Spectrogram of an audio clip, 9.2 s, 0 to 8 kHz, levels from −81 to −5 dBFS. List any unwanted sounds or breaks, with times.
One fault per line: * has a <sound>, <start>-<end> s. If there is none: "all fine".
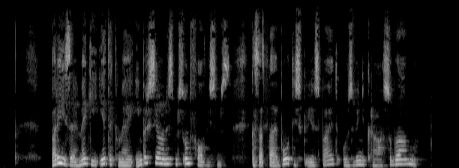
* has a dropout, 5.3-5.4 s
